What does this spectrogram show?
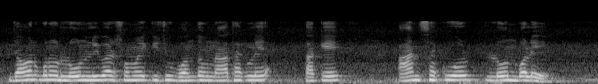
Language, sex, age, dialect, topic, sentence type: Bengali, male, 18-24, Western, banking, statement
